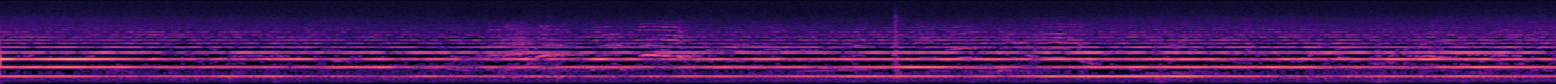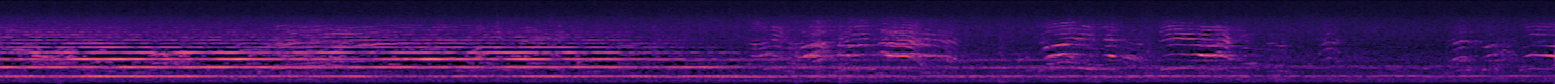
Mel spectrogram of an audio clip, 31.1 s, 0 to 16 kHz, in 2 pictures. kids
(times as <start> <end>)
22.8 31.1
